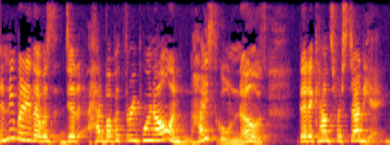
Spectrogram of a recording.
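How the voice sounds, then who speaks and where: A woman's high voice, raised and projected, swings very widely in pitch at a fairly quick pace with a bright, sharp tone. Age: 20s. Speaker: epilepsy advocate. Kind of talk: personal testimony vlog. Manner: frequent pauses, occasional stutter.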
